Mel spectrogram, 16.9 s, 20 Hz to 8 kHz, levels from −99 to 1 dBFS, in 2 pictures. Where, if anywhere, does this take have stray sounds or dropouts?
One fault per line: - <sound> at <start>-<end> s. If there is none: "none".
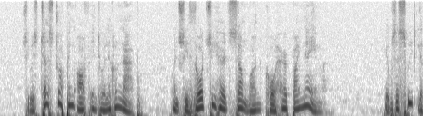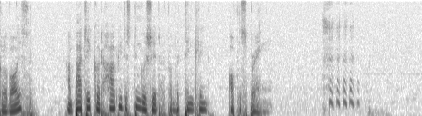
- laugh at 14.8-15.7 s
